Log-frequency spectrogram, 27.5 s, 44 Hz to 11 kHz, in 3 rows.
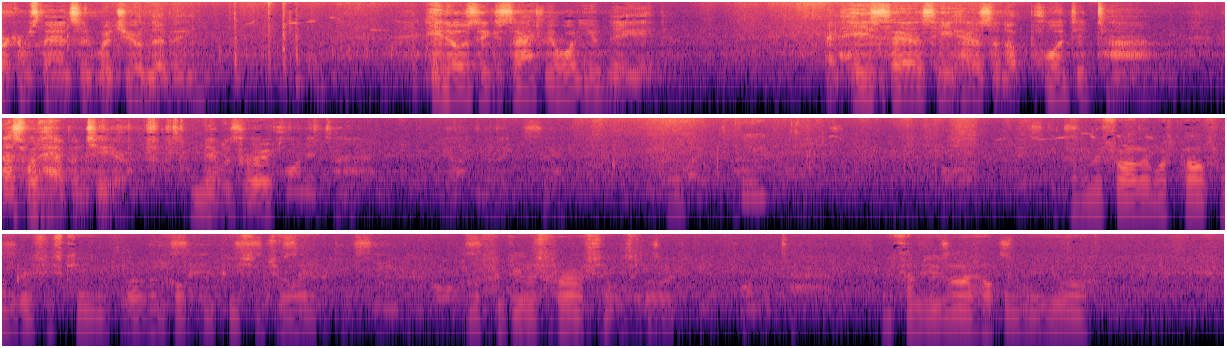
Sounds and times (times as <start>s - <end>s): Speech: 0.0s - 1.6s, 3.1s - 5.0s, 6.2s - 13.5s, 14.1s - 15.5s, 16.2s - 26.6s
Bird: 0.0s - 3.9s, 14.9s - 20.6s.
